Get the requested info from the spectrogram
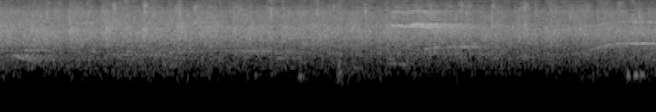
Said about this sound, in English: A standing ovation. The West Iron County team is up and applauding, as well as the Westwood and the fans.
